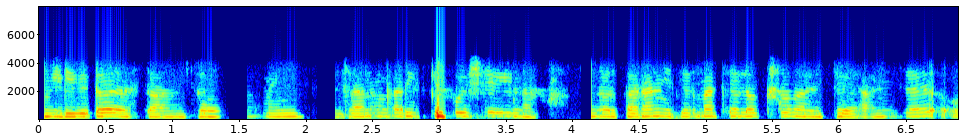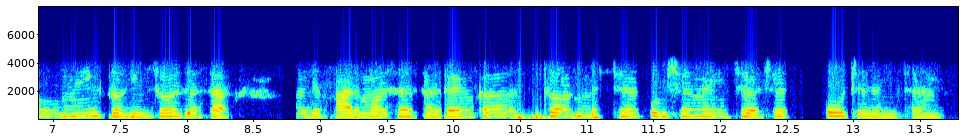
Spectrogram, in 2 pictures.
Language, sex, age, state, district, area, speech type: Goan Konkani, female, 18-30, Goa, Bardez, urban, conversation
